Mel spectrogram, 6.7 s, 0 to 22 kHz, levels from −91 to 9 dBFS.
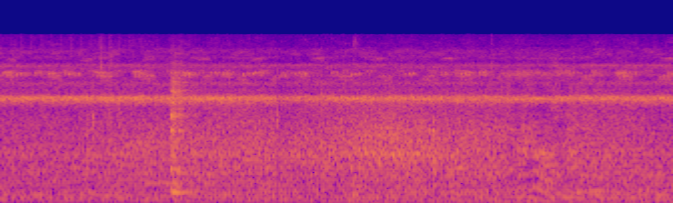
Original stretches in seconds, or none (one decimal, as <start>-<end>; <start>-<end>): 0.0-5.0; 5.8-6.7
